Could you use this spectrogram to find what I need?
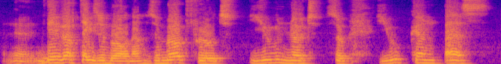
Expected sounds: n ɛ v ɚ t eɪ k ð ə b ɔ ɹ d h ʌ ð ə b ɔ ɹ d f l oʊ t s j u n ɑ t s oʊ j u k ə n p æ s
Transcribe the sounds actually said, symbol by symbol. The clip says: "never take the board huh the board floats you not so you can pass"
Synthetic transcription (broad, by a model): n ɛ v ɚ t eɪ k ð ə b ɔ ɹ d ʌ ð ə b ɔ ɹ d f l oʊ t j u n ɑ t s oʊ j u k ə n p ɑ s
